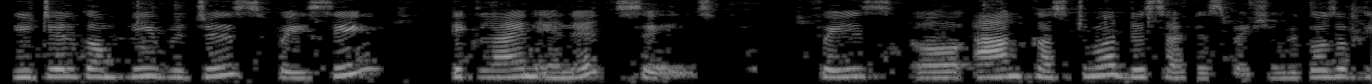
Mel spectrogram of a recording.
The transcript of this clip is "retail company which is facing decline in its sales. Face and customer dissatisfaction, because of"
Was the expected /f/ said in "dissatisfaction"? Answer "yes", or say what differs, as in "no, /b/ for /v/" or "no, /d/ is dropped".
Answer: yes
